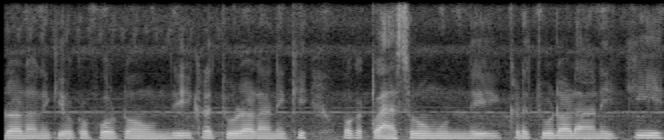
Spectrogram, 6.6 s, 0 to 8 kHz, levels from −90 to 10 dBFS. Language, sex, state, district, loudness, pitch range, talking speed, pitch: Telugu, male, Andhra Pradesh, Sri Satya Sai, -16 LUFS, 125-130 Hz, 110 wpm, 125 Hz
